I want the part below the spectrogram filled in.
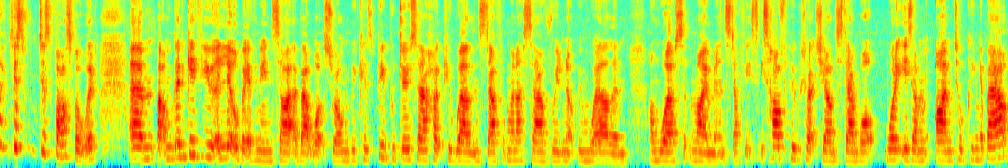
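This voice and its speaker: A woman with an Essex accent, medium pitch, very fast delivery, big swings in loudness and noticeable background noise. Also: ordinary pitch variation. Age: 30s. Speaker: vlogger. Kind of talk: casual personal vlog. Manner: rambling, halting with fillers.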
